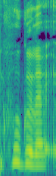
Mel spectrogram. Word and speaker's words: Coogler: But with Black Panther, I also think we have to just really talk about Ryan Coogler. Is that how you pronounce his name? – Yes, Ryan Coogler.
